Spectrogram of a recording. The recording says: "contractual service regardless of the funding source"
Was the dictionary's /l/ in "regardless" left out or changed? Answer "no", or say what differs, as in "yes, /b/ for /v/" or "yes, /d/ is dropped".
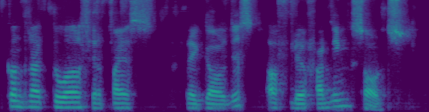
yes, /l/ is dropped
